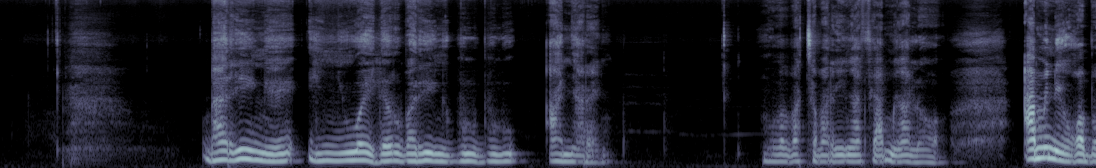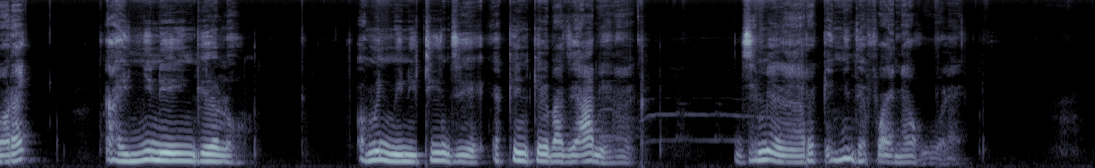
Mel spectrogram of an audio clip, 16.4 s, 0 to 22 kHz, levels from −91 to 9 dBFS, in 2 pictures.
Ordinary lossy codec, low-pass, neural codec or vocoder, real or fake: none; none; none; real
